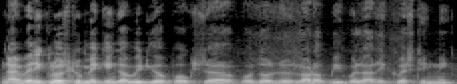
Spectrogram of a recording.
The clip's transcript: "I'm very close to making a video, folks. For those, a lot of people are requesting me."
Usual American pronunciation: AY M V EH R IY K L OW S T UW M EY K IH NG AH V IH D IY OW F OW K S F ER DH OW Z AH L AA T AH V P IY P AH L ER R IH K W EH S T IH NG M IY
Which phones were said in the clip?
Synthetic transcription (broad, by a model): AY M V EH R IY K L OW S T UW M EY K IH NG AH V IH D IY OW P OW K S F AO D OW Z L AA T AH V P IY P AH L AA R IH K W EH S T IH NG M IY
